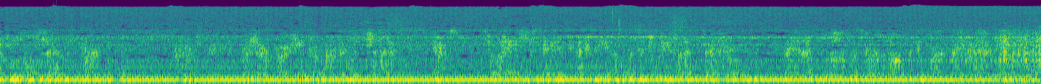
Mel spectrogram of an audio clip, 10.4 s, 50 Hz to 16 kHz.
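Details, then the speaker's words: RCA Victor 65U radio/record player after replacing the power supply capacitor, tuning stations: steady low buzz under the audio, garbling it; suspected hum getting into the IF, not power-supply hum since it disappears with the volume turned down. "Okay, so that sounds to me like some kind of hum getting into the IF or something of that sort. That's what I imagine when I hear this kind of garbly sound."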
